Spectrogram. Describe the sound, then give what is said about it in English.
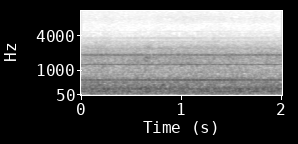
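A helicopter flying low over a lake, herding swimming brent geese toward a net, gives a steady, loud engine drone with a constant hum and broad noisy rush throughout, no talking. “the helicopter is doing a fine job of moving them down along the lake in the direction of the net”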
